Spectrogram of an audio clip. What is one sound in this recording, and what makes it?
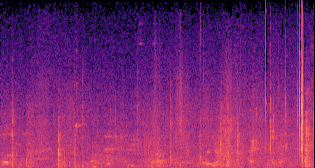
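Objects knock and bump on a table as people move about.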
